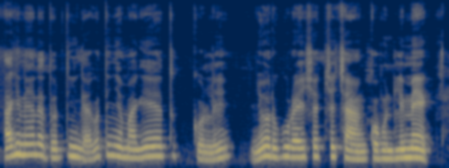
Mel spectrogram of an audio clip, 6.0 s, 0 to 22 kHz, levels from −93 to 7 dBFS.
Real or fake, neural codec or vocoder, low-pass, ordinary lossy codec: real; none; none; none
